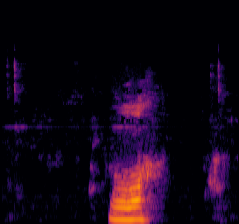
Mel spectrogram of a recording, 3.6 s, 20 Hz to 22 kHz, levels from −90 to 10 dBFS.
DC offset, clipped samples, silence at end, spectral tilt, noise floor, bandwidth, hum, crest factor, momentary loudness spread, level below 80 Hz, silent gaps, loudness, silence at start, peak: under 0.1%; under 0.1%; 0.35 s; -9 dB/octave; -81 dBFS; 7 kHz; none; 20 dB; 20 LU; -56 dBFS; none; -17 LUFS; 1.65 s; -2 dBFS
